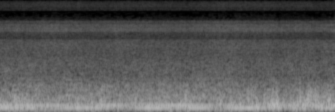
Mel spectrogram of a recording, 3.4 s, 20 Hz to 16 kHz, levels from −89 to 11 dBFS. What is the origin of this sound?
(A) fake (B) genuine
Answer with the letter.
B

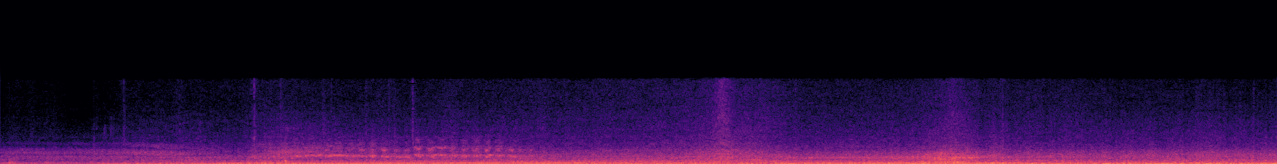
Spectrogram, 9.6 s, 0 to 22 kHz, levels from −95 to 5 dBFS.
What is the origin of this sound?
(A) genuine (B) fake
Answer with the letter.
B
